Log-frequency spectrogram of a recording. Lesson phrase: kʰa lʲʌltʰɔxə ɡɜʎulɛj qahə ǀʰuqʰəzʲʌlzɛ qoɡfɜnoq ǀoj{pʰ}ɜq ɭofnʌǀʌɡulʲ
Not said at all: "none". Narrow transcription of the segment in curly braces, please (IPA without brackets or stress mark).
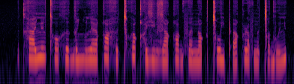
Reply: pʼ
